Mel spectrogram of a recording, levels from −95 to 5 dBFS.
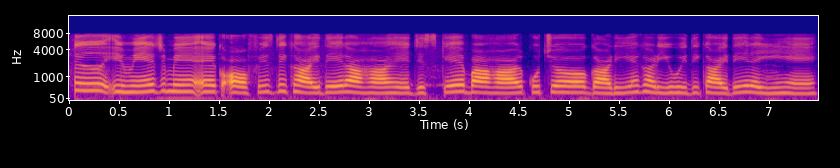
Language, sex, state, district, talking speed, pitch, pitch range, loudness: Hindi, female, Bihar, Begusarai, 150 wpm, 240 Hz, 225-255 Hz, -19 LUFS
